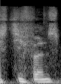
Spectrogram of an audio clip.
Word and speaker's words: Stephens: Alors ça s'écrit Stephens, mais ça se dit Stephens.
